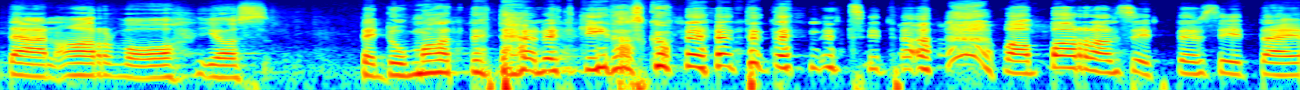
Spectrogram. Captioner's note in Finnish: naurua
